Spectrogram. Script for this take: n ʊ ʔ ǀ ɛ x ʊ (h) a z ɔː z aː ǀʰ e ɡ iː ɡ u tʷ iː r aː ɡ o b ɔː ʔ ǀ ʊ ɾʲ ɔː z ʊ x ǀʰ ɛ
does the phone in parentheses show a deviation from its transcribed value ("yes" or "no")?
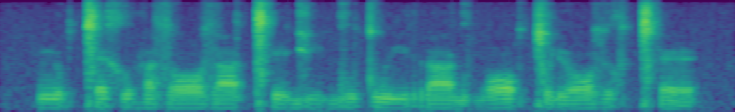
yes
